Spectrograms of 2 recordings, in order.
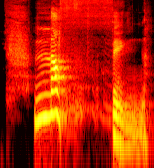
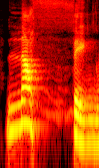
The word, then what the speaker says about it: nothing: becomes a z sound nothing nothing voiceless th tongue between your teeth and that NG sound at the end nothing I'm a contraction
